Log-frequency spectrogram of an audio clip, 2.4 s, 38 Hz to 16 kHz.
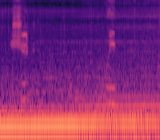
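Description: A Volvo 940 Turbo with the B230 FT engine, being driven for speed on a winding road. A loud, steady low engine drone fills the cabin while someone speaks briefly over it twice.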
